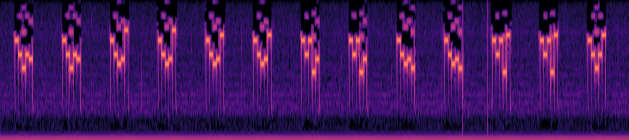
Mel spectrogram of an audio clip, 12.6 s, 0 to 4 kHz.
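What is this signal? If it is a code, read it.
Five-tone selective call (ZVEI), heard as quick runs of five tones, tones of about 70 ms. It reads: 85254 85254 85340 85340 85349 85349 85814 85814 85342 85342 85819 85819 85259
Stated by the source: ZVEI five-tone selective call received by SDR.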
